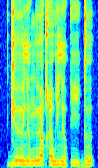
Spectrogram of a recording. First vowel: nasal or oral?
oral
